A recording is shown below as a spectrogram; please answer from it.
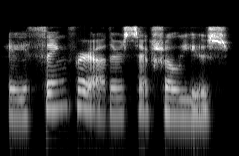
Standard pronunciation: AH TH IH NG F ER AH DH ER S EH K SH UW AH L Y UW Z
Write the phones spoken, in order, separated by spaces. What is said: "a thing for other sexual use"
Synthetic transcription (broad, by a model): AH TH IH NG F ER AH DH ER S EH K SH UW AH L Y UW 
